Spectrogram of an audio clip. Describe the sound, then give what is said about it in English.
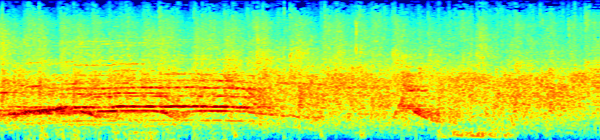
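A live evening audience claps steadily and loudly for several seconds for Anna Fabrega and Julio Torres, a dense wash of applause with a few high whistles and cheers rising over it early on. “Could we hear it once again for Anna Fabrega and Julio Torres, please?”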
